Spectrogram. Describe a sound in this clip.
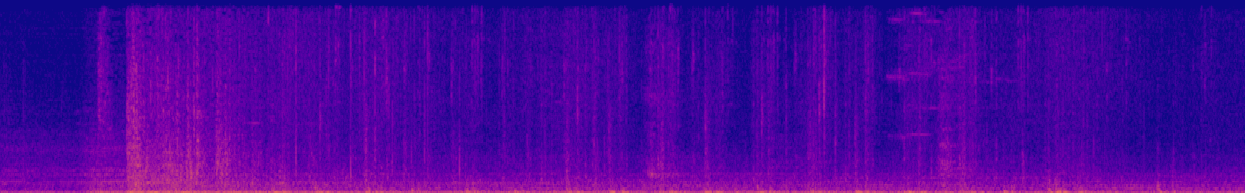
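Footsteps thud on wooden stairs and planks.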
